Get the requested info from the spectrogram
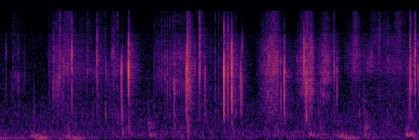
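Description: Paper crinkling and crackling in the hands as a folded note is squeezed and creased, in quick, irregular crackles.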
